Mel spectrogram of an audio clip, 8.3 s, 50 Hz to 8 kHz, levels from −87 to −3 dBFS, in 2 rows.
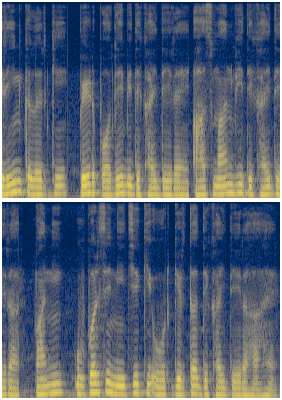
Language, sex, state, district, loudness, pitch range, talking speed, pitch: Hindi, male, Chhattisgarh, Bilaspur, -17 LUFS, 105-125 Hz, 180 wpm, 115 Hz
